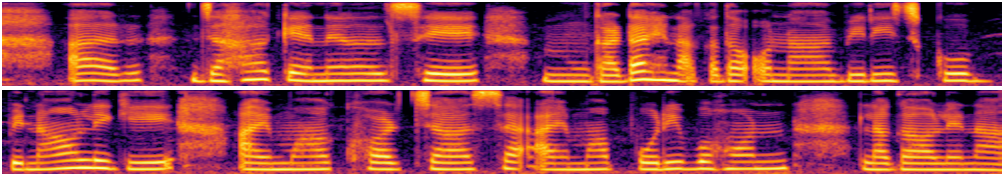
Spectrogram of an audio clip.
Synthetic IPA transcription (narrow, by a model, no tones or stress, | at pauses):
aɾd͡ʒahakɛnɛlsɛ | ɡaɖaɦɛna̰ʔkad̪aʔɔnabiɾid͡ʒkɔbɛnawleɡiajmakʰɔɾt͡ʃasɛʔajmapɔɾibɔɦɔnlaɡawlɛna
